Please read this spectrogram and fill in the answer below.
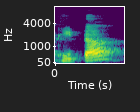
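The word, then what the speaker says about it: theta: ठीक है, तो ये कहलाता है थीटा, THITA। ठीक है, प्रोनाउंसिएशन इसका होगा THI देन TA।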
